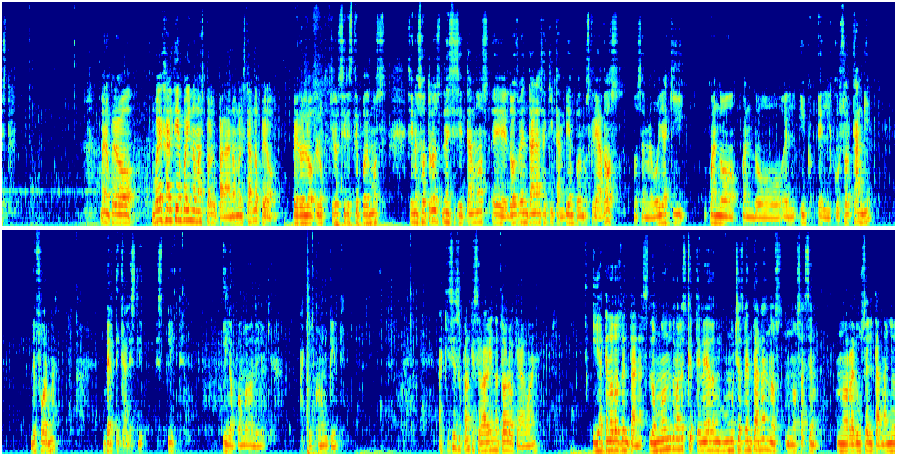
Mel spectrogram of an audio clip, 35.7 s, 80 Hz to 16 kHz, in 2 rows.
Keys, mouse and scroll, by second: 19.2 right click, 21.3 click.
